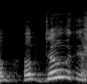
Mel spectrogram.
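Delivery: put-on crying, tearful voice. Retelling how a teammate walked off in tears: imitating a friend crying. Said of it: "he's up there crying".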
